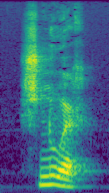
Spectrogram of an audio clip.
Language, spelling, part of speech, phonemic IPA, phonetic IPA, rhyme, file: Dutch, snoer, noun / verb, /snur/, [snuːr], -ur, Nl-snoer.ogg
- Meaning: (noun) 1. a cord, cable 2. a necklace (especially one formed by stringing a number of objects, such as beads, together) 3. hooker, slut 4. daughter-in-law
